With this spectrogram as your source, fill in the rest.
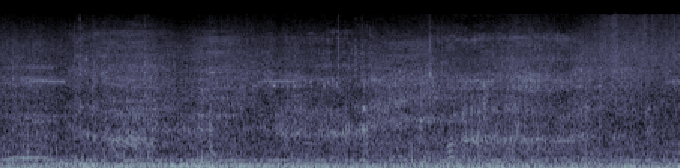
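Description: Zombies shuffle slowly on pavement.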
